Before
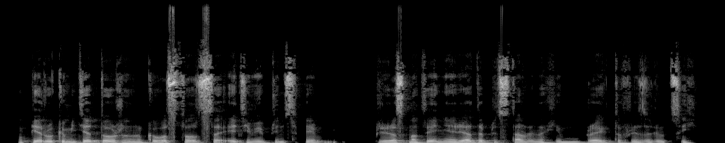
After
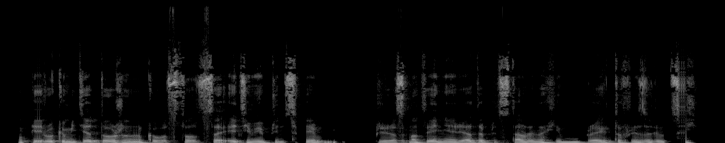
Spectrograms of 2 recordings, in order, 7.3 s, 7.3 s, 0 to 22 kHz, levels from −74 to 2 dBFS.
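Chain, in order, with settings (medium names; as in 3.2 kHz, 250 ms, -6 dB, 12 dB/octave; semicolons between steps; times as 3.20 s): reverse; compression 12:1, threshold -27 dBFS, peak gain reduction 17 dB; reverse; buffer glitch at 0.35/1.32/6.79 s, samples 1024, times 2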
